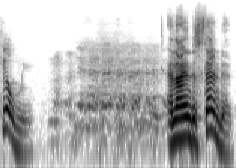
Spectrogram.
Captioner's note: laughter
